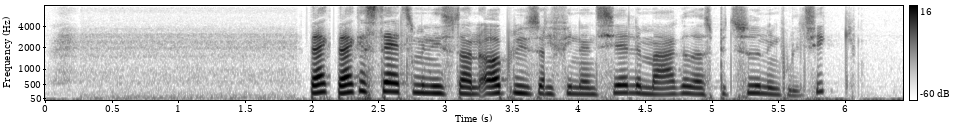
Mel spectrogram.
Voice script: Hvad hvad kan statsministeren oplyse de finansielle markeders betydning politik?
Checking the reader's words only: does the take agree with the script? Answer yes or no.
yes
